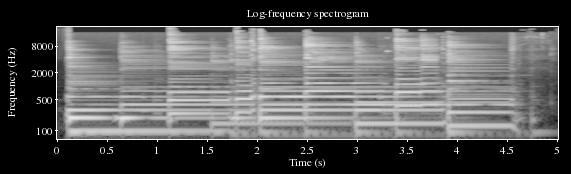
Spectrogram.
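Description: Fingerstyle guitar plays a Christmas tune as written, with plucked melody notes over sustained low bass notes at a steady, moderate pace. The final note rings out and fades, and no voices are heard.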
